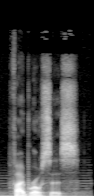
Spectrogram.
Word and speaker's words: fibrosis: Next up, we have fibrosis. Three syllables. Phi has a long I sound, phi. Bro sounds like what you'd call a good guy friend. Hey, bro. Sis is exactly how it sounds. Sis, like a brother and sis. Fibrosis.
